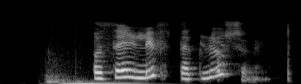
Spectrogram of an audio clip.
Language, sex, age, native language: Icelandic, female, 8, Swedish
